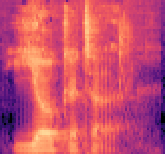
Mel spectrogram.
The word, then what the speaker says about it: yokatta: And the Japanese word for thank goodness is yokata. And yokata is spelled Y-O-K-A-T-T-A.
